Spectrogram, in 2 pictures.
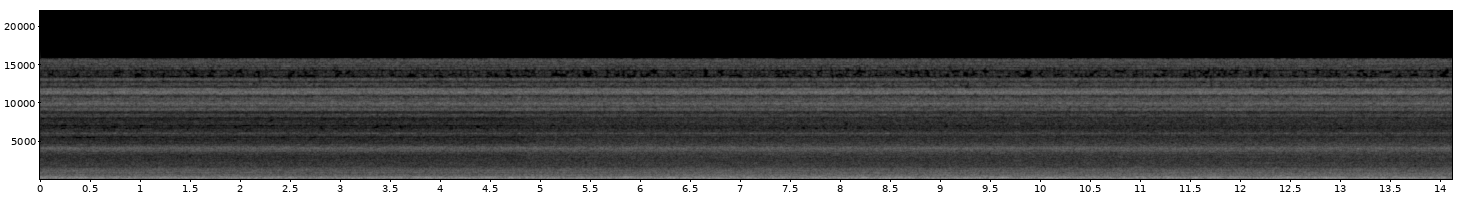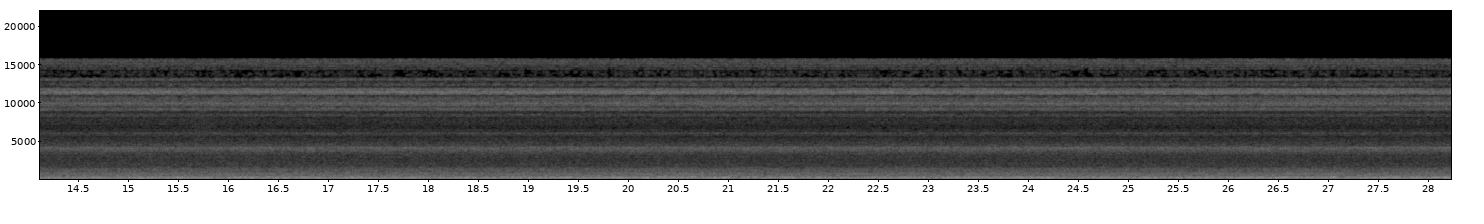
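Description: Steady hum and whir heard in the driver's cab of a Sprinter electric commuter train, with several constant tones over an even rushing noise and no change in pitch.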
